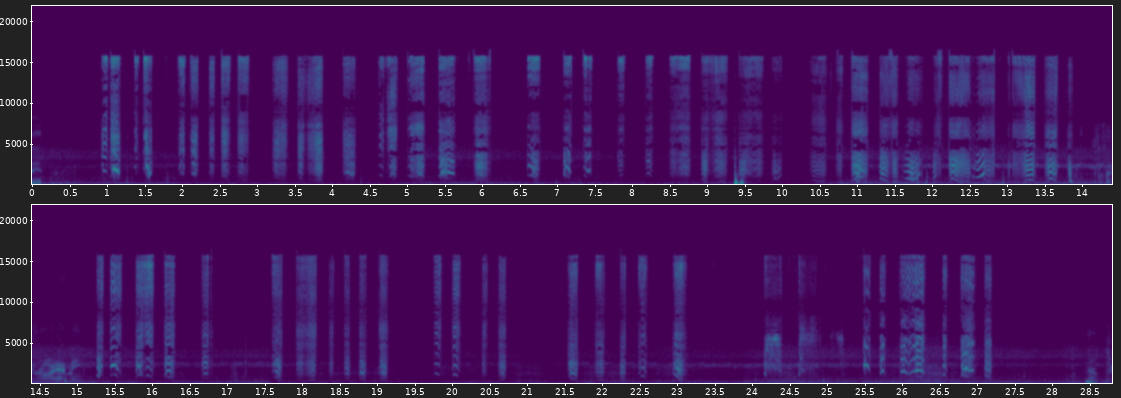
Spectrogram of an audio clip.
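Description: A person squeaking with the lips to call in a fox: fast runs of short, high squeaks with pauses between them. There is a single thump about nine seconds in.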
